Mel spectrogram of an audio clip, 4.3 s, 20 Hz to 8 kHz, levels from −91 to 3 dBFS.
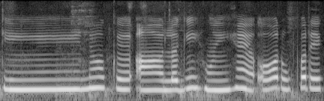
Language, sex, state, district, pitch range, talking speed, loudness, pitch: Hindi, female, Goa, North and South Goa, 255-285 Hz, 140 wpm, -14 LUFS, 265 Hz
